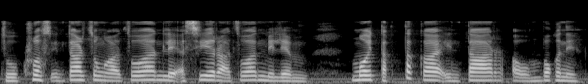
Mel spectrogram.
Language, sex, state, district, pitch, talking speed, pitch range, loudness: Mizo, female, Mizoram, Aizawl, 185 Hz, 205 wpm, 160-200 Hz, -17 LUFS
